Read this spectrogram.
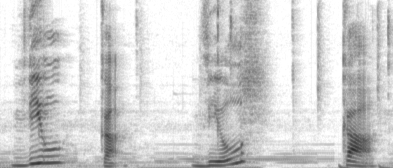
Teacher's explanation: We stress the first syllable.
